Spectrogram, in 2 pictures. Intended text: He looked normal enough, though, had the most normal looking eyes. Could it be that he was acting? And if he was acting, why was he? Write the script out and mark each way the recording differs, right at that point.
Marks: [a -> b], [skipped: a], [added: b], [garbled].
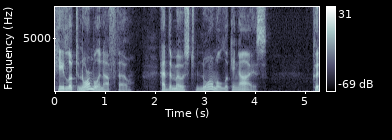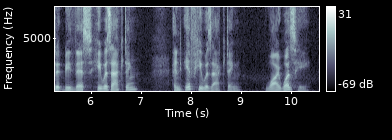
He looked normal enough, though, had the most normal looking eyes. Could it be [that -> this] he was acting? And if he was acting, why was he?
